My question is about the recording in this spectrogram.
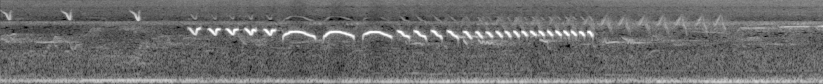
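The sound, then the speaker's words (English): A field sparrow sings a clear, sweet series of down-slurred whistles that start slow and speed into a rapid trill, lasting about three seconds over a quiet, low background hum. “That trill is the field sparrow?”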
